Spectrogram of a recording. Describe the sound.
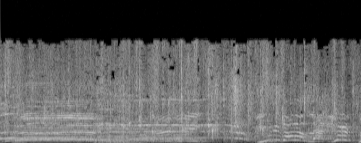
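An audience applauds and cheers, a steady, loud wash of clapping mixed with overlapping voices. High whoops rise and fall toward the end.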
